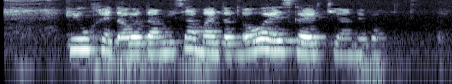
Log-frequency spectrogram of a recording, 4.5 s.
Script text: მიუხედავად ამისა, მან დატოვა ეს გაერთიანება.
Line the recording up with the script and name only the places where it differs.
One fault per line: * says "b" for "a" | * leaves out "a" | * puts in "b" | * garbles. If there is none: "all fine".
all fine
